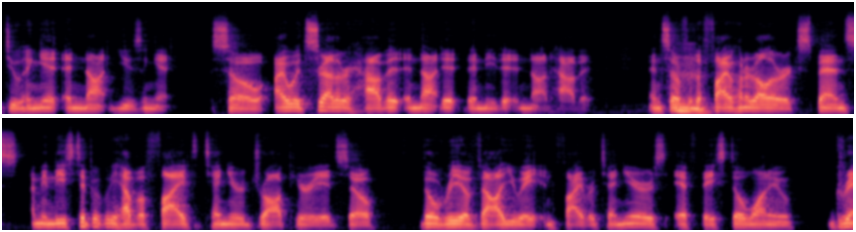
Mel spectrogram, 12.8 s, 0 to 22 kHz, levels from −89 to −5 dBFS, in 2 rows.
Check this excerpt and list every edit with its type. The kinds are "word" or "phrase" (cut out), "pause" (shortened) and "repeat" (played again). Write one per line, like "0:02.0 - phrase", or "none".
0:02.4 - word
0:03.3 - word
